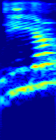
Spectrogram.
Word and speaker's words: die: so is it dia or D? D. Just D, not dia. There is a word dear, D-I-R. Oh, okay. Ja. Das gehört mir, das gehört dir.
